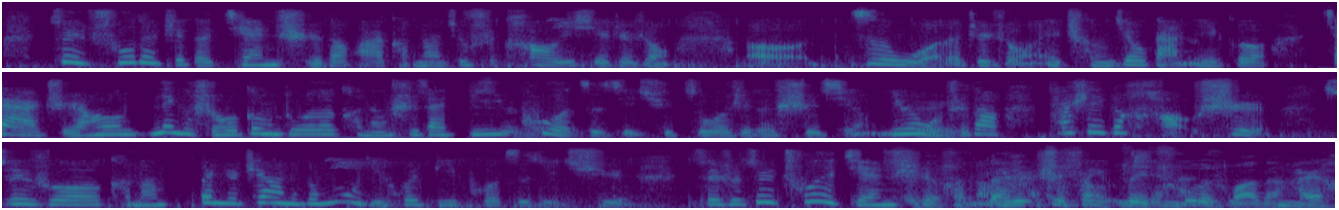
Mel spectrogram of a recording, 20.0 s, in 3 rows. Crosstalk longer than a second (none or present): present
